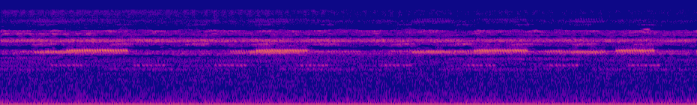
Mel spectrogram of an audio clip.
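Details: Gentle evening chirping of crickets in a serene park, a bright high trill swelling in short bursts roughly every second, over a quiet low hiss of ambient noise.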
